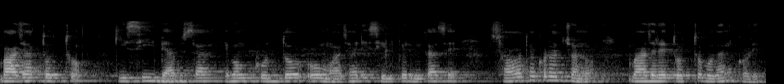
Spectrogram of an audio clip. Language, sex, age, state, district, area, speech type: Bengali, male, 18-30, West Bengal, Bankura, urban, spontaneous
